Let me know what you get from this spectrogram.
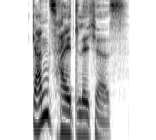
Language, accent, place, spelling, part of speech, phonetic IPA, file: German, Germany, Berlin, ganzheitliches, adjective, [ˈɡant͡shaɪ̯tlɪçəs], De-ganzheitliches.ogg
- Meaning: strong/mixed nominative/accusative neuter singular of ganzheitlich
